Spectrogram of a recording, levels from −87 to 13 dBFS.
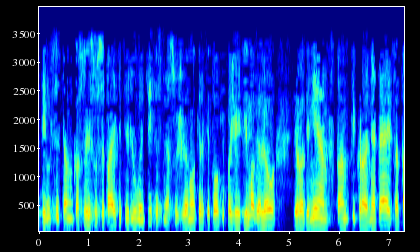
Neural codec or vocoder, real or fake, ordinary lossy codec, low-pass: codec, 16 kHz, 4 kbps, FunCodec, trained on Chinese and English, 50 frames a second; fake; MP3, 16 kbps; 3.6 kHz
